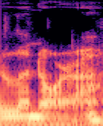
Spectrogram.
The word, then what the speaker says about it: Lenora: It looks like it says Leonora, but she went by Lenora.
